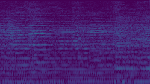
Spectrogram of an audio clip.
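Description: Background music with bowed strings and guitar over a steady bass.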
